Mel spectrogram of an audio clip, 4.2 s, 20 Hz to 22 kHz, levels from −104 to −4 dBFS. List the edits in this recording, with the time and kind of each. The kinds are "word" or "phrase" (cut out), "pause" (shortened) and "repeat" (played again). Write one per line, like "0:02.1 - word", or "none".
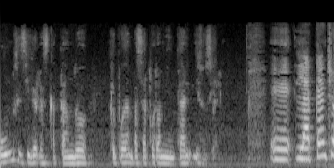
0:01.4 - word
0:01.9 - word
